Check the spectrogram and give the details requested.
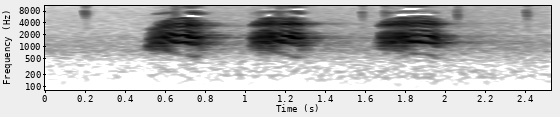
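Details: Three loud, raspy squawks from a wild yellow-headed parrot, each about a quarter second long and spaced roughly half a second apart, against a quiet natural background.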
